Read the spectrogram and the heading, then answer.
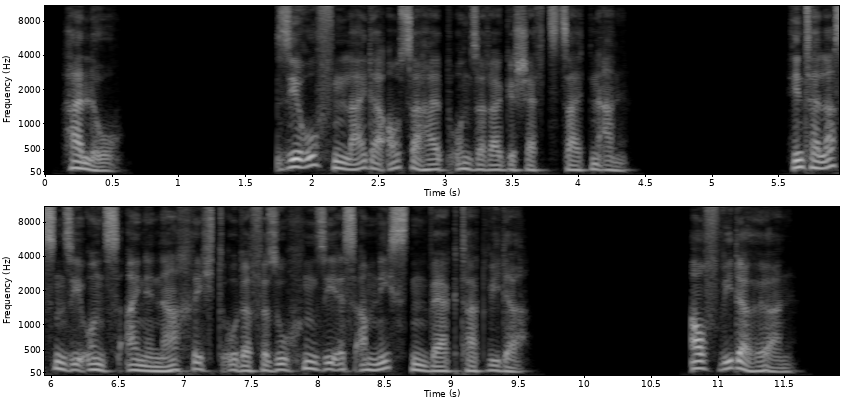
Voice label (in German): ausserhalb VM MALE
